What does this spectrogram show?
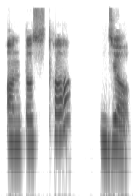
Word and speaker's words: অন্তঃস্থ জ: আমি চ্যাট বক্সে লিখেছি, দেখুন উচ্চারণ হবে অন্তঃস্থ জ, অন্তঃস্থ জ, অন্তঃস্থ জ।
